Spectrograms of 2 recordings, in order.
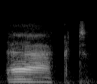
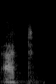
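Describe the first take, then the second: First: The word is said slowly with a full vowel. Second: The word is said quickly with a clipped vowel. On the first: The speaker calls it right. "We don't say act" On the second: The speaker calls it wrong. "we say act. ... we are in a hurry"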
